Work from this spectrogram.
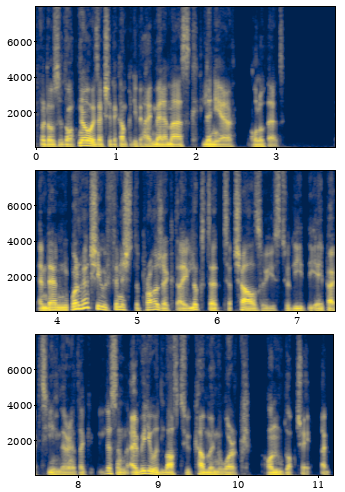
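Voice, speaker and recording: A man from Tunisia, a startup founder, telling his career story as a guest in a casual interview, rambling quickly with restarts. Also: on the low side, no echo.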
